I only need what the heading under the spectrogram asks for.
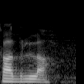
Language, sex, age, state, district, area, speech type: Urdu, male, 18-30, Bihar, Khagaria, rural, spontaneous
